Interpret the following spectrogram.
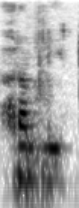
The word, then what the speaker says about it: граблі: гальма така ж історія Зверніть увагу на склади куди падає наголос перший склад гальма і останній другий склад граблі проводимо тестове опитування форму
